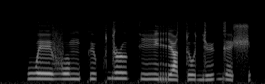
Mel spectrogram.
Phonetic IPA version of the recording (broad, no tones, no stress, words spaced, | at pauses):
wevoŋ kykʷdɹɯ kirʲɑ tudyɡeʃ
